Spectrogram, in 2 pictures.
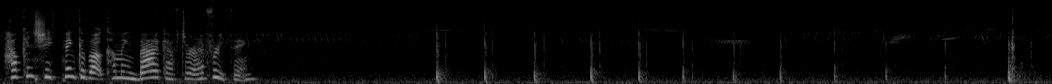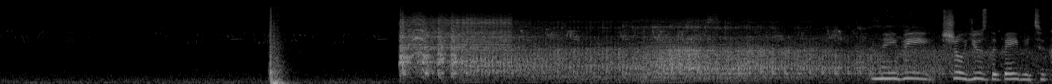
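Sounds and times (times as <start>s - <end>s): faint footsteps: 4.3s - 10.4s
truck engine starting and running: 14.5s - 21.0s.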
